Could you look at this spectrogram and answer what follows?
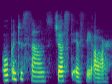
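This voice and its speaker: A woman guiding a meditation as a yoga nidra teacher, speaking in a calm, soothing, unhurried manner. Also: on the low side, creaky, lo-fi sound. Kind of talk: guided meditation.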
